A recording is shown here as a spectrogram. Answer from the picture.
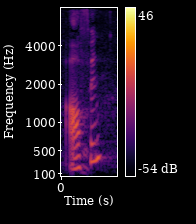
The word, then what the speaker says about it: often: Con esa palabra often, también se puede pronunciar la T si quieres, ¿ok? Tienes la opción en inglés. Tenemos dos pronunciaciones, ¿no? Often, sin la T, y también often. Often. A mí, yo prefiero often, pero otras personas, ellos prefieren often.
